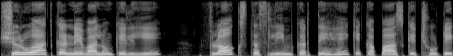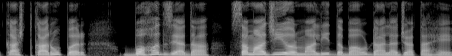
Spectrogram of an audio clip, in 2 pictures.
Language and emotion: Urdu, neutral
